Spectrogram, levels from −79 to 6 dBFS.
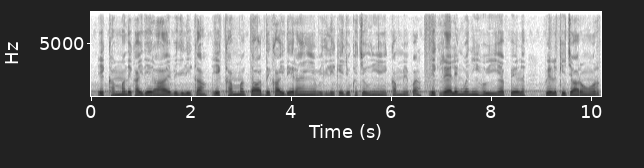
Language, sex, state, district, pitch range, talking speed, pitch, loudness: Hindi, male, Bihar, Jamui, 115-125 Hz, 200 wpm, 120 Hz, -18 LUFS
